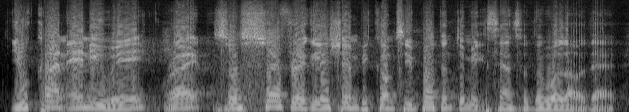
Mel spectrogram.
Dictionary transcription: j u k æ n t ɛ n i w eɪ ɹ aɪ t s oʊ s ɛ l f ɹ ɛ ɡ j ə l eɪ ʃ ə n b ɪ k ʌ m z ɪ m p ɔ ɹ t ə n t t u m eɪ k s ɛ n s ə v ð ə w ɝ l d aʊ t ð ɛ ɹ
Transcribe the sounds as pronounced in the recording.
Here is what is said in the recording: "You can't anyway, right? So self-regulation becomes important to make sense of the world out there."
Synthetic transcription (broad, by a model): j u k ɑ n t ɛ n i w eɪ ɹ aɪ t s oʊ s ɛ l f ɹ ɛ ɡ j ə l eɪ ʃ ə n b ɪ k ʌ m s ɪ m p ɔ t ə n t t u m eɪ k s ɛ n s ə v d ə w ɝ l aʊ t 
